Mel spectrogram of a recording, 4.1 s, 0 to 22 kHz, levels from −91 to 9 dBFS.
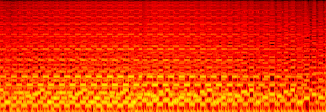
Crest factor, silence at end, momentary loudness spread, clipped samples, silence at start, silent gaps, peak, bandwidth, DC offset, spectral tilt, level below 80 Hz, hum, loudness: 10 dB; 0 s; 5 LU; under 0.1%; 0 s; none; -12 dBFS; over 20 kHz; under 0.1%; -3.5 dB/octave; -40 dBFS; none; -21 LUFS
